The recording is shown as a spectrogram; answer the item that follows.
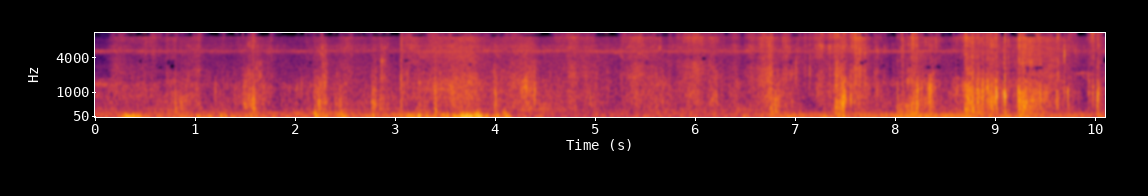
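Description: Footsteps on gravel, uneven steps with a couple of heavier low thuds, one just after the start and one about four seconds in.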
